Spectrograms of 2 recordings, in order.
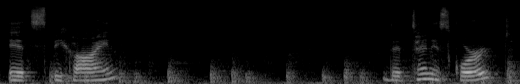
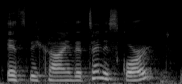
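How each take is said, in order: First: "It's behind ... the tennis court" said slowly and softly, with a pause after "behind"; slow and soft, broken into chunks for learners; slow modelling. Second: Said in the usual way. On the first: Shown as a demonstration. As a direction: spell it out slowly and softly for the class.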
